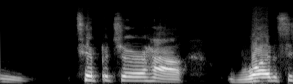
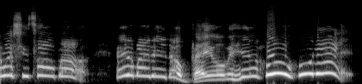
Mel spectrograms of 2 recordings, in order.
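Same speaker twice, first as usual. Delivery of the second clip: much higher, baffled mock voice; much higher voice, baffled by the nickname; mock confusion; 3 dB louder than usual. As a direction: squeal it in puzzled disbelief. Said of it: "I'm like".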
